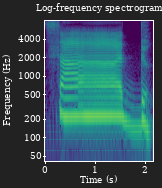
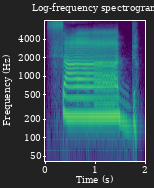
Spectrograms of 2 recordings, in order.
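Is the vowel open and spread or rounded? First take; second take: spread; spread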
